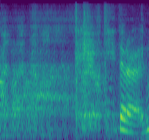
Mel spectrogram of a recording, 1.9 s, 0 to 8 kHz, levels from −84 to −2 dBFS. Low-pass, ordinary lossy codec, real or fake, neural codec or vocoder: 7.2 kHz; MP3, 64 kbps; fake; codec, 16 kHz in and 24 kHz out, 0.8 kbps, FocalCodec, streaming, 65536 codes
